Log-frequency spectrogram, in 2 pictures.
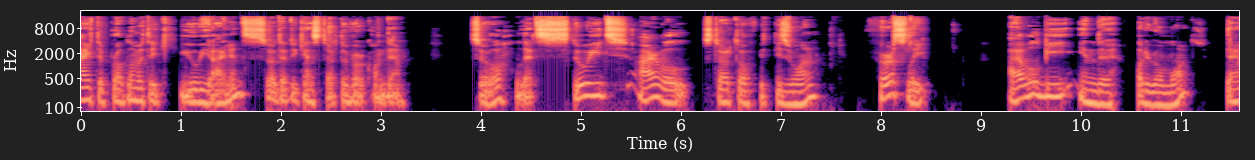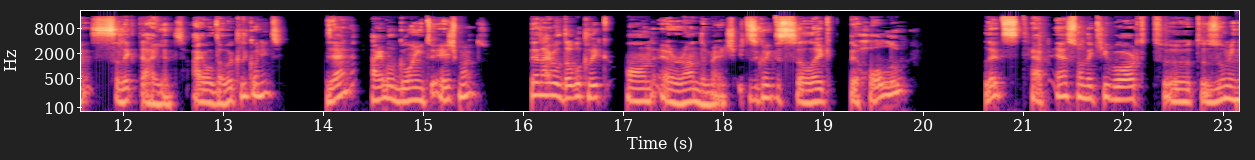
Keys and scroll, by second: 21.4 s.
